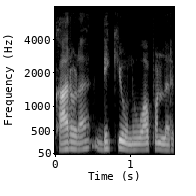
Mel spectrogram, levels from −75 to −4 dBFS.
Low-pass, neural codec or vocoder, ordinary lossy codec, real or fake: 7.2 kHz; codec, 16 kHz, 1 kbps, X-Codec, WavLM features, trained on Multilingual LibriSpeech; none; fake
